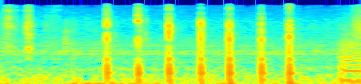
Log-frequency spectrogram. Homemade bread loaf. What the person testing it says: bien que dedans ça sonne creux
